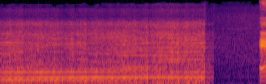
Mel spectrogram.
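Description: Cruise ship horn blowing one long, steady, deep blast that cuts off suddenly about three quarters of the way through.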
